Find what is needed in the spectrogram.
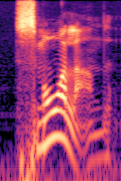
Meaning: Småland (a historical province in southeastern Sweden)
- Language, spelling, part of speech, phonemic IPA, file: Swedish, Småland, proper noun, /ˈsmoːˌland/, Sv-Småland.ogg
